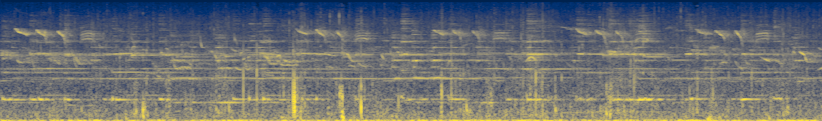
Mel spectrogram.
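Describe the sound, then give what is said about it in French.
Bells of Gascon cows clanking in a Pyrenean foothill valley, many overlapping metallic tinkles and clonks in an irregular rhythm as the herd moves, over a steady outdoor background. “Vous marchez accompagné par les sonailles. Des vaches gasconnes.”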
